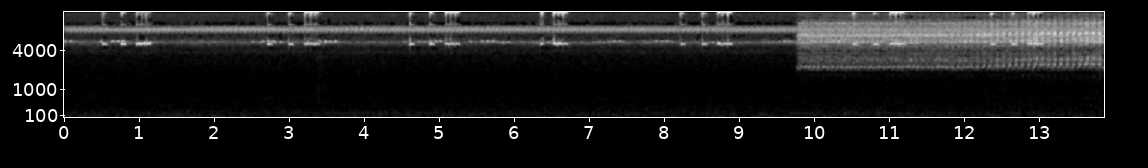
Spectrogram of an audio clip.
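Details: Insects singing from a fixed position: a steady high trill with spaced chirp bursts, then a louder, broader hissing buzz that fills the last few seconds.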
